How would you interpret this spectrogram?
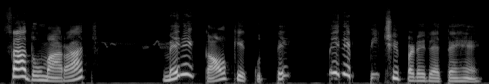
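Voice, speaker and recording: Lady doing a plaintive skinny cartoon cow for a kids story, very animated pitch, dry sound. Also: unhurried, dry recording. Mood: complaining. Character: skinny, harassed village cow, plaintive and pleading. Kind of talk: children's cartoon story acting.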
